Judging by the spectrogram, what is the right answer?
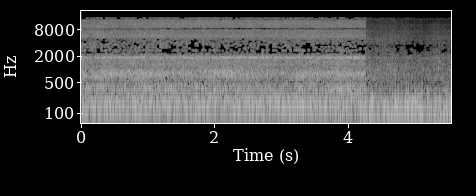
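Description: Steady engine noise with a thin high whine above it. About four seconds in it cuts to softer wind noise.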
